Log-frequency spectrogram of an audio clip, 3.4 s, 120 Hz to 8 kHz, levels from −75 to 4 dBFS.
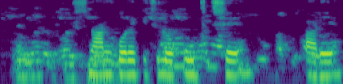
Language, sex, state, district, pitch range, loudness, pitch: Bengali, female, West Bengal, Paschim Medinipur, 185-200 Hz, -15 LUFS, 195 Hz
